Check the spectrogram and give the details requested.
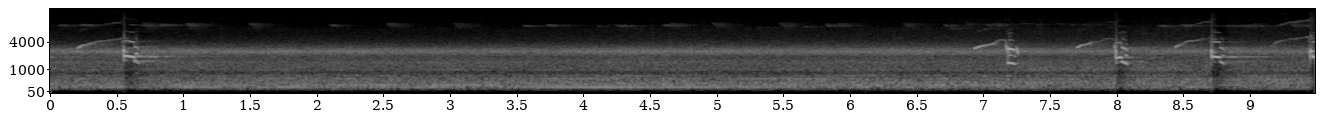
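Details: Lesser spotted eagle at its nest as a mouse is delivered, 13 August 2023: short, sharp yelping calls with a falling tail, one early and then three more in the last three seconds, over steady background hiss and faint high ticking.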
